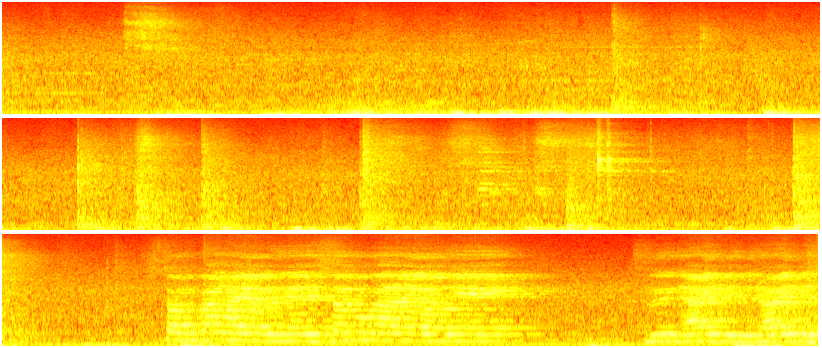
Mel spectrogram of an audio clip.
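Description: Feet shuffle and thud on a boxing ring floor.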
